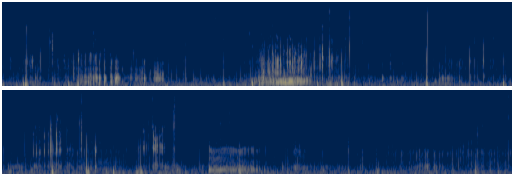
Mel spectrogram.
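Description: Low gurgling and rumbling bowel sounds in irregular bursts, ordinary stomach growling.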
